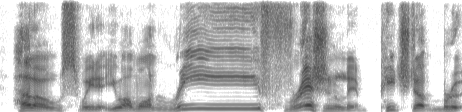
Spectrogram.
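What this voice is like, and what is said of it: Put-on Georgia Southern accent. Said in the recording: “I think I'm supposed to say that in the Georgia accent. ... Are you supposed to say it in that way? What's the Foghorn Leghorn voice?”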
